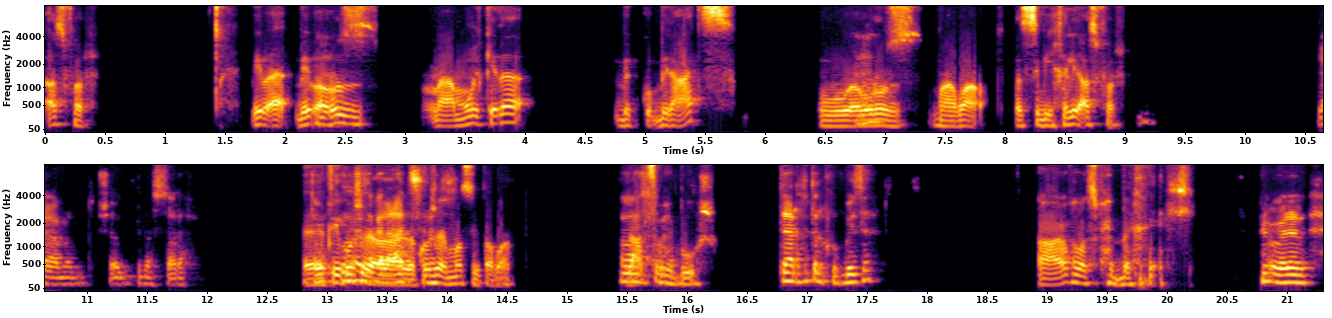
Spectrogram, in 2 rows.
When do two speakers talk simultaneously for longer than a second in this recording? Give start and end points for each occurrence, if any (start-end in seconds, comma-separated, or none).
12.8-14.1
